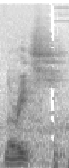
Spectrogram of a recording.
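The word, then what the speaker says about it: Maryse: It was different because Maurice. That's how you say it.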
